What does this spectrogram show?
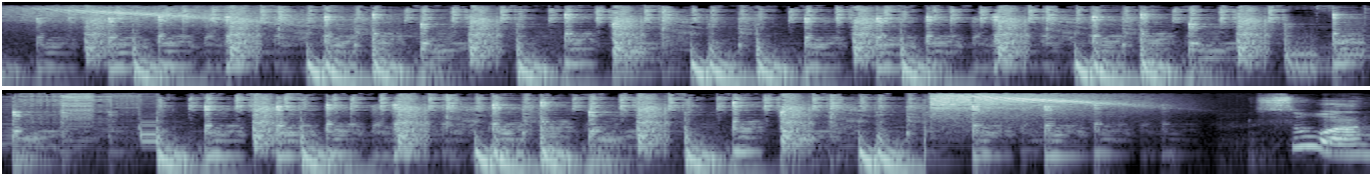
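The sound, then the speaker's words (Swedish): A track from a new album released that weekend: loud, dense full-band music with a steady driving beat, punchy bass and bright sustained tones, playing continuously before briefly cutting out near the end and then kicking back in. “Eh, jag tycker den har ett speciellt sound och verkar inte fått det genomslaget den förtjänar och den låter så här.”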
